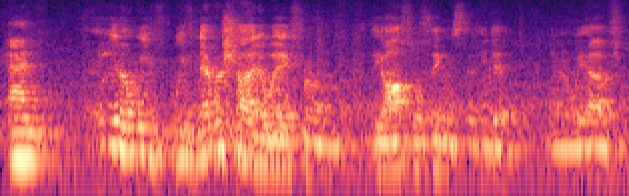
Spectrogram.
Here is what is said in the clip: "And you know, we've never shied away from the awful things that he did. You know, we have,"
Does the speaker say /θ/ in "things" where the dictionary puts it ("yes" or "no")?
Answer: yes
